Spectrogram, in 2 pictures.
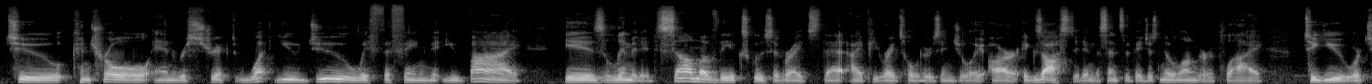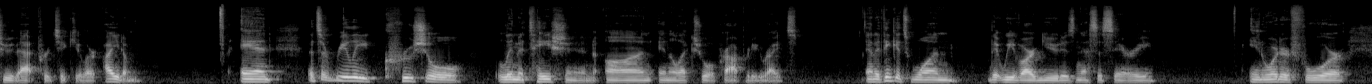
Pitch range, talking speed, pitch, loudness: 95-110 Hz, 145 wpm, 100 Hz, -21 LUFS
